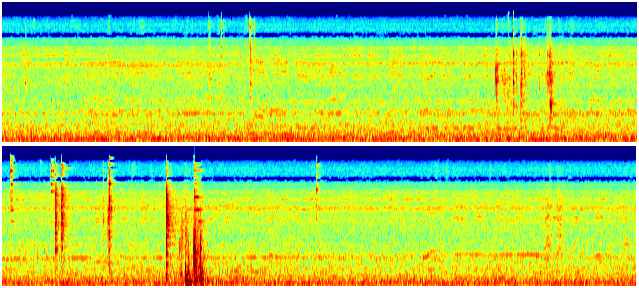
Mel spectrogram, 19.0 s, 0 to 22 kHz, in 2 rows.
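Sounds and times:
gas torch hissing: 0:00.0 - 0:19.0
metal bar clinking on metal plates: 0:09.6 - 0:11.3, 0:12.0 - 0:12.7.

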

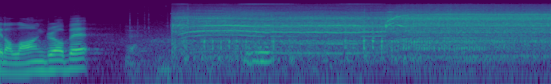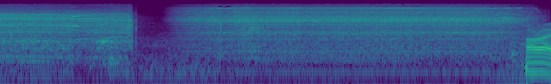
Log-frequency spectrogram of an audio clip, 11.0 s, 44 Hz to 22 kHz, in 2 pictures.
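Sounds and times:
cordless drill whining: 0:01.7 - 0:11.0.

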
